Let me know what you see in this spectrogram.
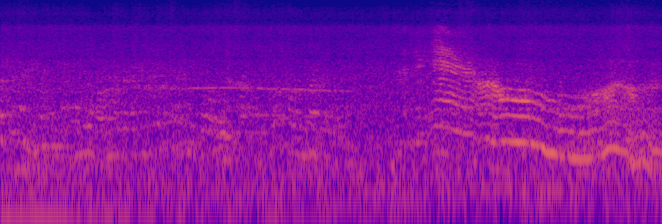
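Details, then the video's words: Angry cat fighting, low growling at first, then a loud wavering yowl that sweeps down from high to low and rises again into a drawn-out wail. "Angry Cat Fighting"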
